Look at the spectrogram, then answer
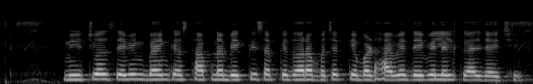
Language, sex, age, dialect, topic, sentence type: Magahi, female, 18-24, Western, banking, statement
